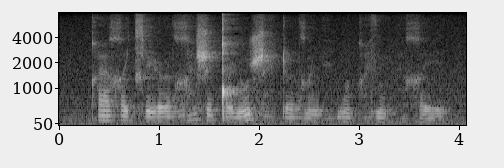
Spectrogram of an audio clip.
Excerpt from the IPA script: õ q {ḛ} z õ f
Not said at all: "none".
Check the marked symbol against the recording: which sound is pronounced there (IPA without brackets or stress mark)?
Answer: e̤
